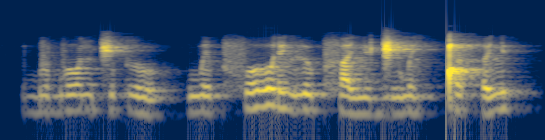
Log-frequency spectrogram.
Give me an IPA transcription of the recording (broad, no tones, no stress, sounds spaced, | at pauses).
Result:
b ə b oː n t͡ʃ ɘ p ð u | w e p f oː ɾ ɘ lʲ ð u p f a lʲ ɯ d͡ʒ i w ɘ lʲ ǃ ə h ə lʲ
